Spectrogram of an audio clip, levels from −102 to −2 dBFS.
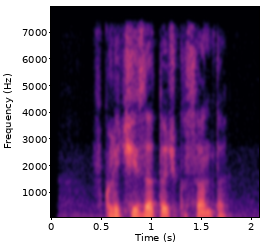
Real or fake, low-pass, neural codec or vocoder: real; 7.2 kHz; none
